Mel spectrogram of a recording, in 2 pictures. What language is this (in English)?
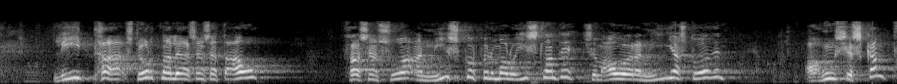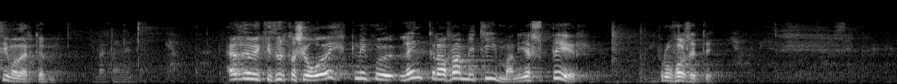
Icelandic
